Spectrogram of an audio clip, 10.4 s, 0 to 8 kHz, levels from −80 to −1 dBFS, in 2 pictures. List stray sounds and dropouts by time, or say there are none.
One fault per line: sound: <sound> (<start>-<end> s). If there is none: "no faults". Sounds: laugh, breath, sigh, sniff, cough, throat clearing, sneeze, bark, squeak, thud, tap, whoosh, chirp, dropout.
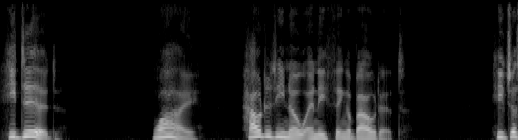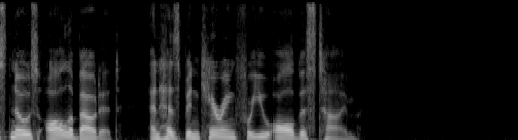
no faults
